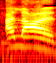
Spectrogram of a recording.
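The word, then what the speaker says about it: Alain: So ang right pronunciation talaga ng pangalan ko Alan. Alon pero ang spelling A L A I N. Pero yun talaga ang pronunciation. Pronunciation kasi French siya.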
